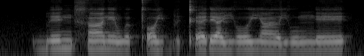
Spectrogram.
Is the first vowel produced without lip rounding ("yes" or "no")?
yes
